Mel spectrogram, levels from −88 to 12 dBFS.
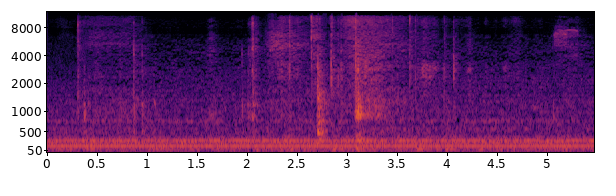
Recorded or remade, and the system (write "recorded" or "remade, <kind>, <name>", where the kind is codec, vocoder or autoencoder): recorded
